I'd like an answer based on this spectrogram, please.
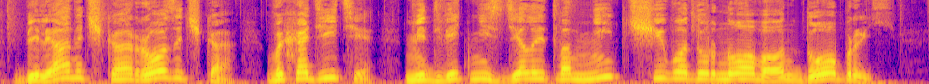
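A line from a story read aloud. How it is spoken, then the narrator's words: Shouted. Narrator (Russian): она крикнула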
